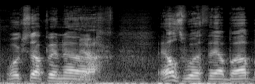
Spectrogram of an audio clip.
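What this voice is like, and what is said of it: Put-on Maine accent. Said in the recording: “Probably talks like this... Not bad for a Florida guy... it's a wicked bad accent. All right, that was Mayor Quimby, I think, from The Simpsons.”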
